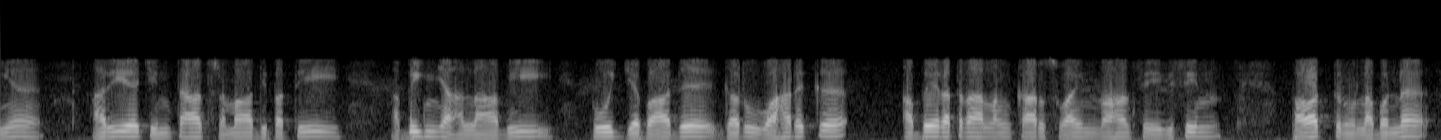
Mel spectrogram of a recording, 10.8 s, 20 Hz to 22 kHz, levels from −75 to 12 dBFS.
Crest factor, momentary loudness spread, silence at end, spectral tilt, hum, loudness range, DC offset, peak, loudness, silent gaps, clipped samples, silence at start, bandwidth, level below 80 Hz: 14 dB; 9 LU; 0.1 s; -6.5 dB/octave; none; 3 LU; 0.1%; -6 dBFS; -20 LUFS; none; under 0.1%; 0 s; 4.1 kHz; -50 dBFS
